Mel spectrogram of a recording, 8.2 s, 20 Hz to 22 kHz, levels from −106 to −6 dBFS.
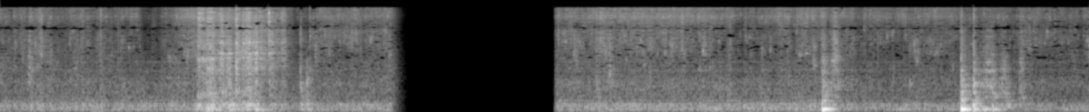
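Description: At 2.93 s the audio stalls in a call audio freeze lasting until 4.18 s. The last sound is stretched into a brief fading buzz or hiss, then about 1.14 s of silence follows. The likely cause is packets delayed in transit, draining the jitter buffer so the receiver had nothing new to play. At 4.18 s the sound resumes exactly where it stopped. Nothing is lost, but about 1.23 s of gap has been inserted.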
